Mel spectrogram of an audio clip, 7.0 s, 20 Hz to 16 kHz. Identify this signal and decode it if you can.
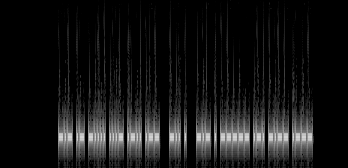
Morse code, heard as a keyed tone, about 40 wpm, 700 Hz. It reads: KA6VLW DE KE0RYJ
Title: USA Callsign DE Callsign - 6 Characters - 40wpm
